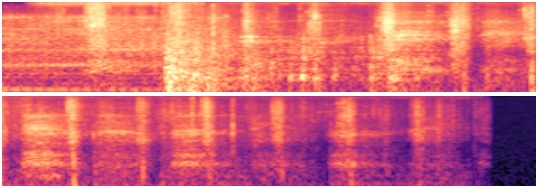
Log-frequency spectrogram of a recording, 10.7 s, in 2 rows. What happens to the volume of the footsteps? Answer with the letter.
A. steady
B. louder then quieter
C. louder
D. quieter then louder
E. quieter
E.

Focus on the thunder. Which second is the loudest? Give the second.
2 s.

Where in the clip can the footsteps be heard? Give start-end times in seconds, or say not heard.
0.2-10.2.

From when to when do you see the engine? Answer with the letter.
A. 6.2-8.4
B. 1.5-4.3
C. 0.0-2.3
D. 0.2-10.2
C.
